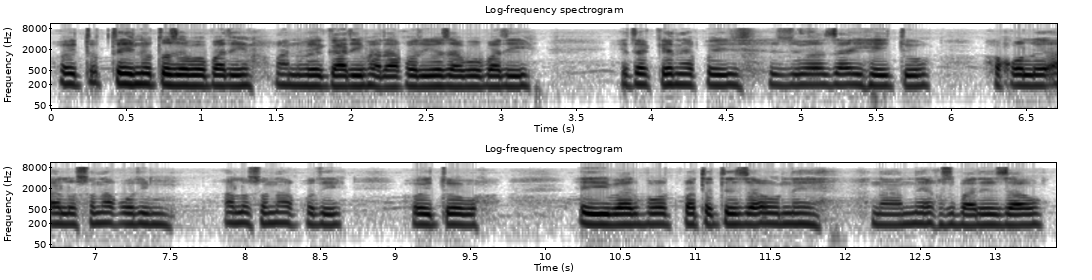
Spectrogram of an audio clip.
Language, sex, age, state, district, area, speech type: Assamese, female, 45-60, Assam, Udalguri, rural, spontaneous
